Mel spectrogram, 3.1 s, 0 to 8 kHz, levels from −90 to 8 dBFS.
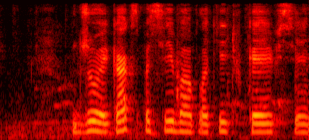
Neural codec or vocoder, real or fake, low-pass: vocoder, 44.1 kHz, 128 mel bands, Pupu-Vocoder; fake; 7.2 kHz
